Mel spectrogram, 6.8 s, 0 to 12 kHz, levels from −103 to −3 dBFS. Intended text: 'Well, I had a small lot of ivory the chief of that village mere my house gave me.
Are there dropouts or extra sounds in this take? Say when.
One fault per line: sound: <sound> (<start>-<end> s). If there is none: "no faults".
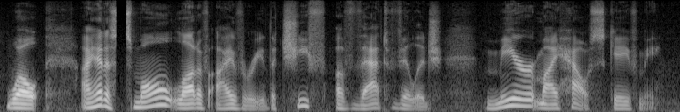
sound: dropout (1.2-1.3 s)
